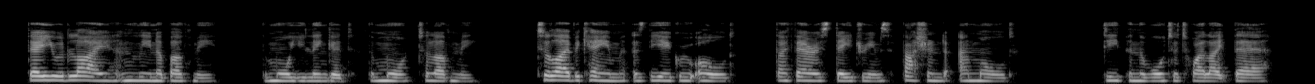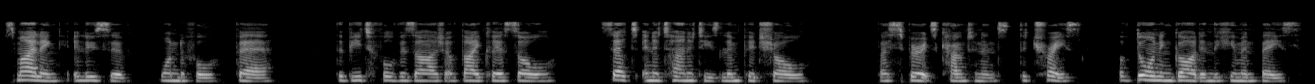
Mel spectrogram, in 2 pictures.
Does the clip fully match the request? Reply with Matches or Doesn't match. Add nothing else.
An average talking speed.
Matches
